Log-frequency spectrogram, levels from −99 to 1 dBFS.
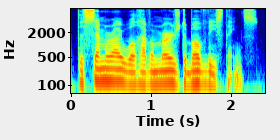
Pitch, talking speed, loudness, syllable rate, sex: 115 Hz, 195 wpm, -20 LUFS, 6.9 syllables/s, male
